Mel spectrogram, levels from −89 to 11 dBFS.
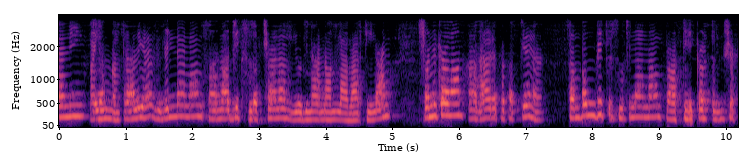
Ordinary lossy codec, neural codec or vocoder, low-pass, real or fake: none; codec, 44.1 kHz, 1.7 kbps, Pupu-Codec; 3.6 kHz; fake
